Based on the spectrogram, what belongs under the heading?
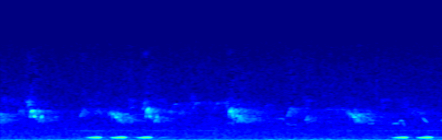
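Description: A Eurasian hoopoe gives soft, low hooting notes in a quick triplet, 'oop-oop-oop', repeated after a pause, while other small birds chirp faintly higher up.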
